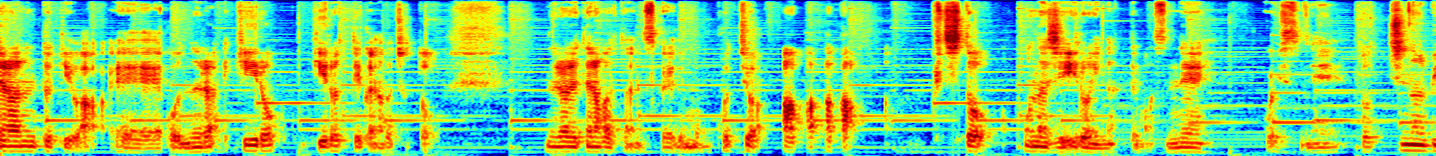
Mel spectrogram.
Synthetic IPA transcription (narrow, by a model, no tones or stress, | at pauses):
ɯɾanɯt̪o̞kʲiβa̰eːko̞̰nɯ̟ɾa̰kʲiːɾo̞kʲiːɾo̞t̪ːeiɯ̟kanãŋkḁt͡ɕo̞̥t̪ːo̞̰ | nɯ̟ɾaɾe̞t̪e̞nakat̪ːã̰nd̪e̞sɨ̥ke̞ɾe̞d̪o̞mo̞ko̞t̚t͡ɕːiβa̰ːkaʔːka̰ | kɯ̟̥t͡ɕi̥t̪o̞onaʑiʔḭɾo̞ɲ̟inat̪ːema̰sɨne̞ | kod̪esɨne̞d̪̥o̞t͡ɕːino̞bʲ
